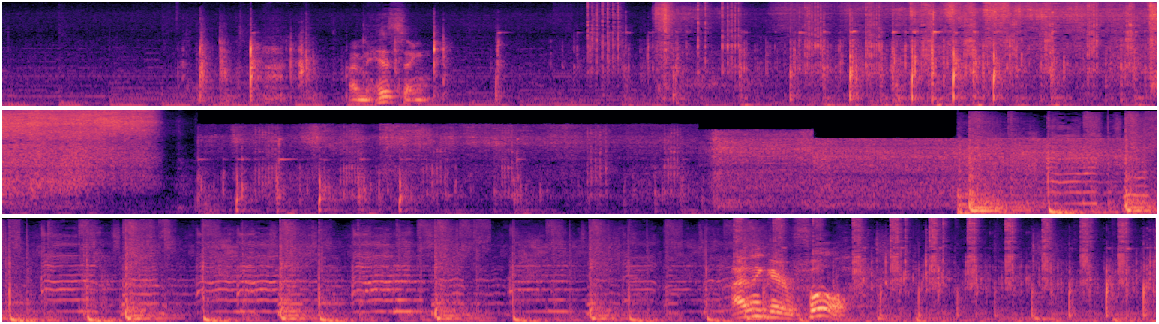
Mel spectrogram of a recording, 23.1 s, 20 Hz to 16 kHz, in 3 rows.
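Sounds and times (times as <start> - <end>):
gas hissing from fitting: 1.3 - 8.8, 9.6 - 15.3, 20.9 - 23.0
rapid clicking: 3.8 - 7.7, 21.0 - 23.0.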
